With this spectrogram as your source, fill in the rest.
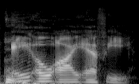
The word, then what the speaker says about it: Aoife: It's AOIFE. Okay. AOIFE. How would you pronounce that?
